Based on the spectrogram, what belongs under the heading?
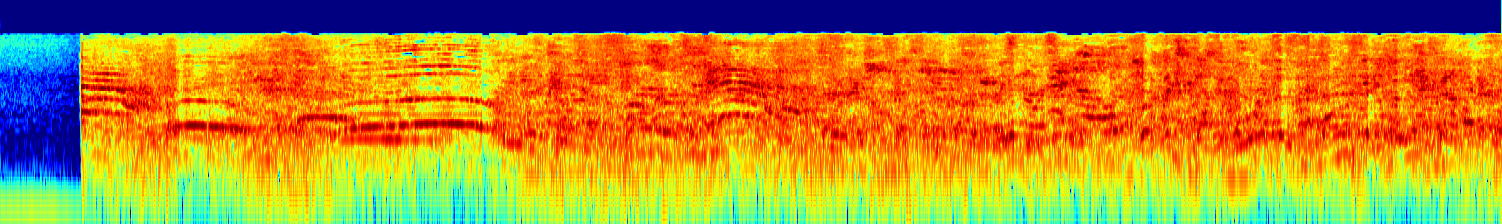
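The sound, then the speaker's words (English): Steady background chatter in a Detroit restaurant during Joe Biden's in-person visit: many overlapping voices blend into a continuous murmur, with dishes or utensils faintly clinking now and then, and no single voice standing out or cheering. “So barely, just basic restaurant noise.”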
